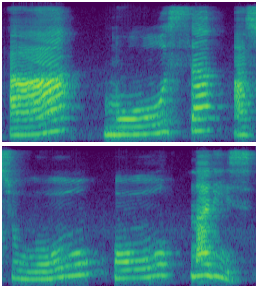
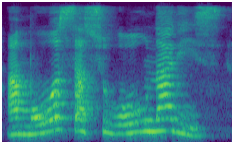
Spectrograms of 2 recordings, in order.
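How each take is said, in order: First: Very slow, each word of "A moça assoou o nariz" drawn out separately. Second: Said in the usual way. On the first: Shown as a demonstration. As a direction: count the words out slowly for the child. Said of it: "Cinco quadrinhos ela vai pintar". (bem devagar, palavra por palavra) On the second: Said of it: "ela pode dizer".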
